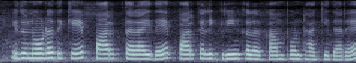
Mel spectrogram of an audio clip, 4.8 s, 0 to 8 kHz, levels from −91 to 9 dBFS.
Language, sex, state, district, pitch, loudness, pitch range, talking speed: Kannada, female, Karnataka, Bangalore, 210 Hz, -15 LUFS, 195-225 Hz, 140 wpm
